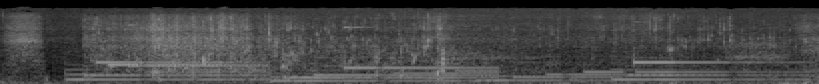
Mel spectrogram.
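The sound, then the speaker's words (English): A canoe gliding along a river, with soft, steady water swishes and drips from paddling, while sustained musical tones hum over the top. No one speaks. “I enjoy, instead of a night out on the town, a night out, like a Friday evening, nice relaxing way for me to spend that is to come down the river in the canoe.”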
